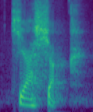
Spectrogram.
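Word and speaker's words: חָשַׁק: Nah, kata melekat dalam bahasa Ibrani itu artinya adalah casyak. Kiasyak ya dibacanya begitu.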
